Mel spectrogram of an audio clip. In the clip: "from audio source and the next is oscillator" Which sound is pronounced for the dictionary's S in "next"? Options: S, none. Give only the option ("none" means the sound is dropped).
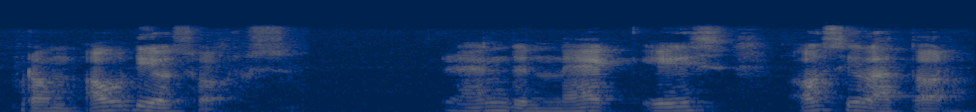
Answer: none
